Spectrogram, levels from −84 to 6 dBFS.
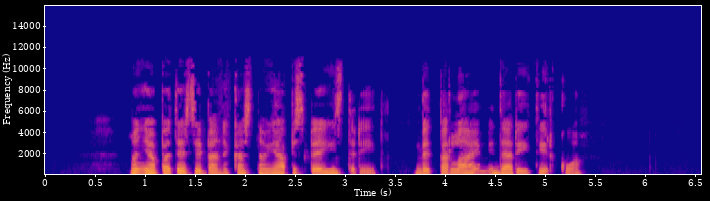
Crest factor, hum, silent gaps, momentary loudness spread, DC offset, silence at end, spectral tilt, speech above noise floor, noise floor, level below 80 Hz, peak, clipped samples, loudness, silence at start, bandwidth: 18 dB; none; none; 11 LU; under 0.1%; 1.2 s; -4.5 dB/octave; 52 dB; -74 dBFS; -72 dBFS; -6 dBFS; under 0.1%; -23 LUFS; 0.85 s; 11.5 kHz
